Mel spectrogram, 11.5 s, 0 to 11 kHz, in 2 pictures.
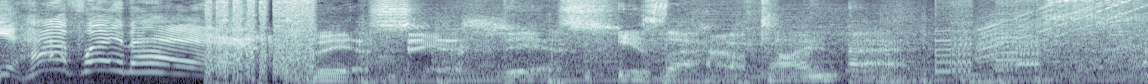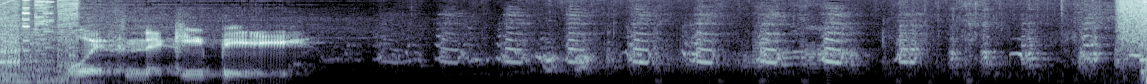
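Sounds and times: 
speech: 0.0s - 7.2s
flock of turkeys gobbling on a turkey farm: 7.3s - 11.4s.

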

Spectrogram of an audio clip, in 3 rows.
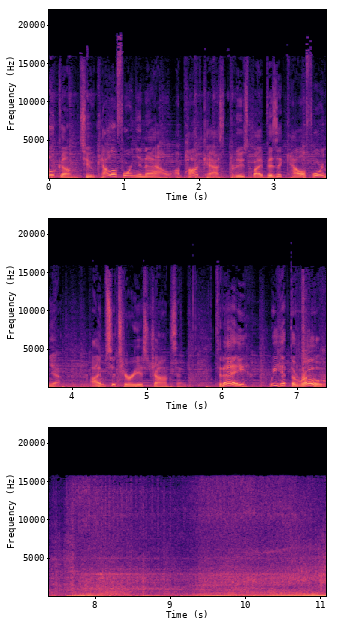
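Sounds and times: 
speech: 0.0s - 7.6s
car engine revving and accelerating: 6.8s - 11.0s.

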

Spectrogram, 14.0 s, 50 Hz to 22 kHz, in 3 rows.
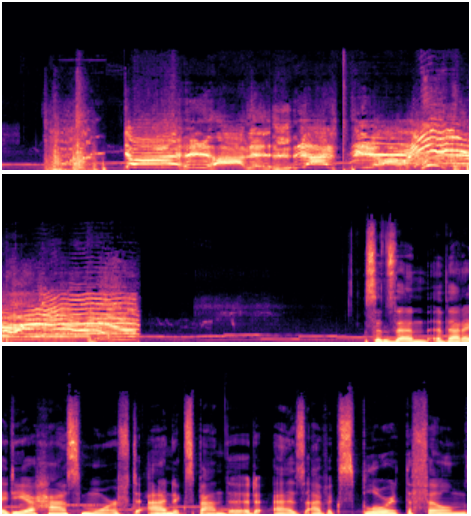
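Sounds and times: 
cats yowling and caterwauling: 0.4s - 6.1s
cartoon cat lady screaming: 1.2s - 6.1s
speech: 8.4s - 13.9s.

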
